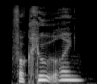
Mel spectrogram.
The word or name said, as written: forkludring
